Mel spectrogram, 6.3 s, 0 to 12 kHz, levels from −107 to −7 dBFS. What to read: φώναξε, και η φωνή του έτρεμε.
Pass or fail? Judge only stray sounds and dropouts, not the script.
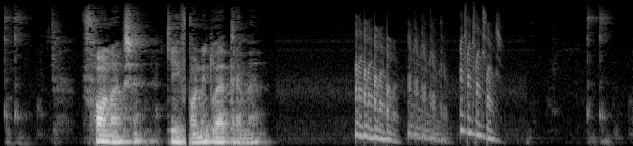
fail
